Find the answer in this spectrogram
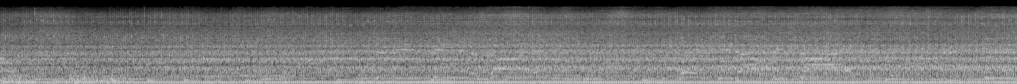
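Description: Massey Ferguson tractor's diesel engine running steadily under load while pulling a tillage implement through stubble, with a constant low drone.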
